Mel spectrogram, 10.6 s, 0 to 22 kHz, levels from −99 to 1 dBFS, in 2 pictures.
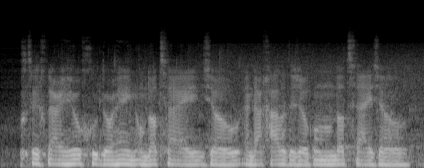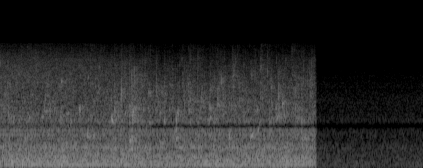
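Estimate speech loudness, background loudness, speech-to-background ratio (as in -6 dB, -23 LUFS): -30.0 LUFS, -47.5 LUFS, 17.5 dB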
